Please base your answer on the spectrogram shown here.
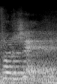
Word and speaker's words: Forget: And this is very important for us because Evelyn Forget, I don't know every time how to pronounce his name. Forget, yes, right. Evelyn Forget gave here a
